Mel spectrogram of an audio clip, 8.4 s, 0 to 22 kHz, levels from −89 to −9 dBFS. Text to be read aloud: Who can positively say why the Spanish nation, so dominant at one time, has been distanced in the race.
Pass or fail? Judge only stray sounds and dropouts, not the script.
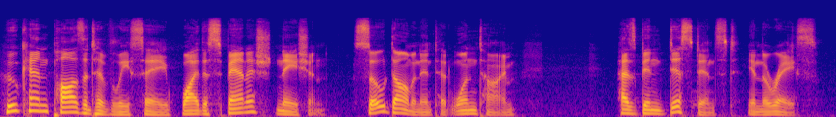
pass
